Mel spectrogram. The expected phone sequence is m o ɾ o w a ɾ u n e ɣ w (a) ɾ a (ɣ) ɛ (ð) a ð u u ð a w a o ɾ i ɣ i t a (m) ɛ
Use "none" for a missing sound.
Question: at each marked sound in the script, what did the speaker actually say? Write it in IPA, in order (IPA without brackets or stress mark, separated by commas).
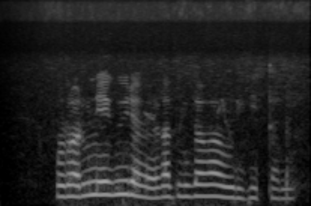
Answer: i, ɣ, ɣ, n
